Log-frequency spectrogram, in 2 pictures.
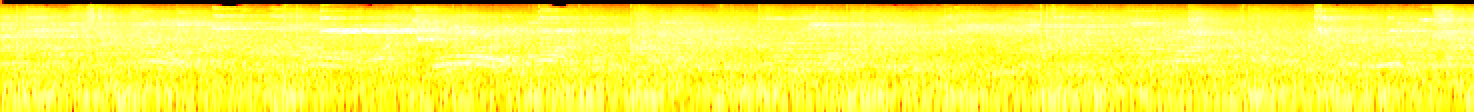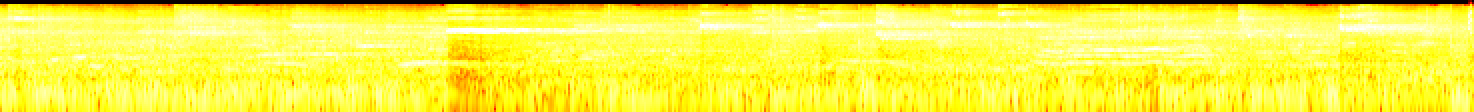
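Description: Basketball game in a gym: a ball bouncing on the hardwood court, sneakers squeaking briefly a few times, and players and spectators calling out, all echoing in the large hall.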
